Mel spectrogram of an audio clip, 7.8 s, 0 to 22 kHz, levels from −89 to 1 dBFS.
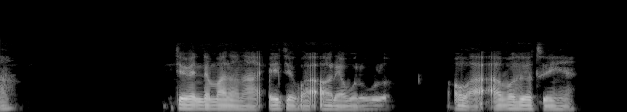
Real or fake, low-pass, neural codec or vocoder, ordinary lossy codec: real; 5.4 kHz; none; none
